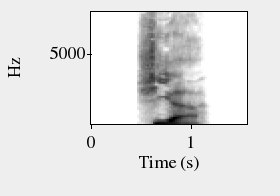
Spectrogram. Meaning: nominative/accusative/genitive plural of Schi
- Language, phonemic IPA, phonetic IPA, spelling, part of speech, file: German, /ˈʃiːər/, [ˈʃiː.ɐ], Schier, noun, De Schier.ogg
